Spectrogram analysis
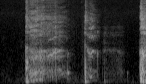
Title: Trying out a new bong.. a little light coughing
